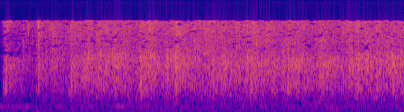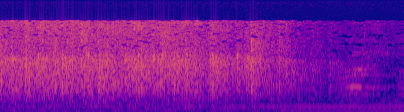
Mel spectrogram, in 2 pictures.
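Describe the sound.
An audience applauds to welcome a guest speaker. The clapping is dense and sustained for several seconds, then tapers off and grows fainter near the end.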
